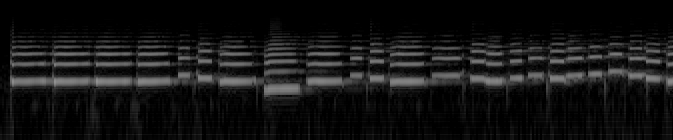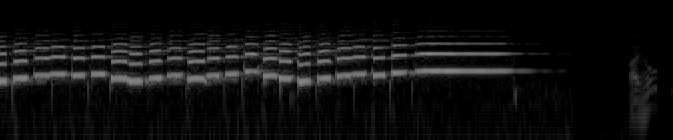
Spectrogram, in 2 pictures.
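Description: Solo trumpet playing a phrase: a held note, then a run of quick tongued notes moving up and down, ending on a long held higher note that stops about a second before the end.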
